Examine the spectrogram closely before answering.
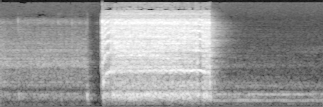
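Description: A woman lets out a loud, piercing scream.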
